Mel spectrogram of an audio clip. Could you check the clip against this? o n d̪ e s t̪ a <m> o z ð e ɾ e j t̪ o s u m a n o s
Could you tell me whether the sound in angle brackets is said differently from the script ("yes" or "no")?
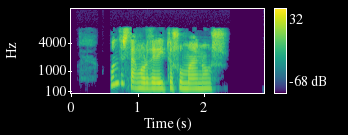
yes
